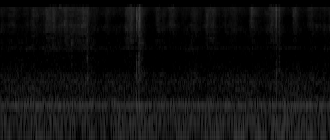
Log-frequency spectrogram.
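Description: Faint rustling and a few light ticks of yarn and a metal crochet hook being worked by hand while crocheting, over a low steady hum.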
